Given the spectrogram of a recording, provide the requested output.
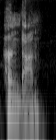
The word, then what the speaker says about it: Herndon: Difficult in the untidy office Lincoln shared with his younger partner, William Hendon. Herndon. Am I saying that right? – Yes. – William Herndon? – Herndon.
